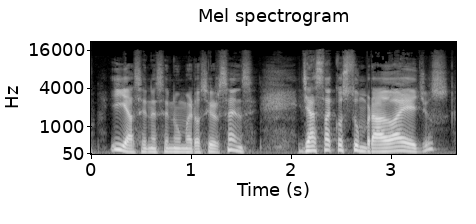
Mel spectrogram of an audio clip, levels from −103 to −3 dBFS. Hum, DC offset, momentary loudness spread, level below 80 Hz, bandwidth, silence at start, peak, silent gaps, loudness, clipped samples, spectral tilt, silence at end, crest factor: none; under 0.1%; 10 LU; -52 dBFS; 16 kHz; 0.2 s; -4 dBFS; none; -19 LUFS; under 0.1%; -5.5 dB/octave; 0.1 s; 16 dB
